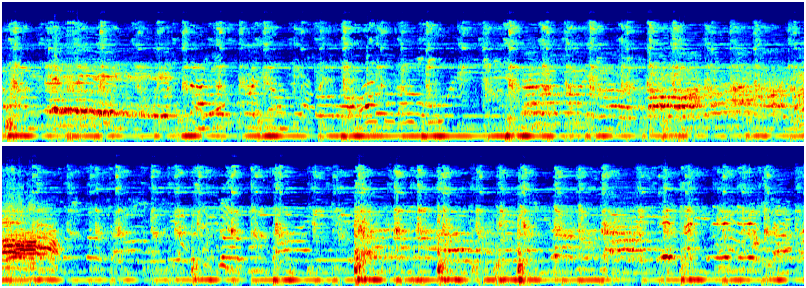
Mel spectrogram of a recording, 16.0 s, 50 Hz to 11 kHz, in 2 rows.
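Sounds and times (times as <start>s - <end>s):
fast percussion with jingles: 0.0s - 16.0s
person singing: 6.6s - 16.0s.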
